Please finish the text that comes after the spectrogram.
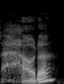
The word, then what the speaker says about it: Gouda: gouda like the smoked gouda i think it looks it's just um it's pronounced howda and then he turns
